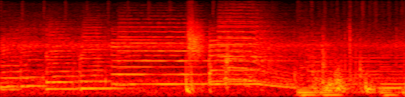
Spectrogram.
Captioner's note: thuds; tense music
